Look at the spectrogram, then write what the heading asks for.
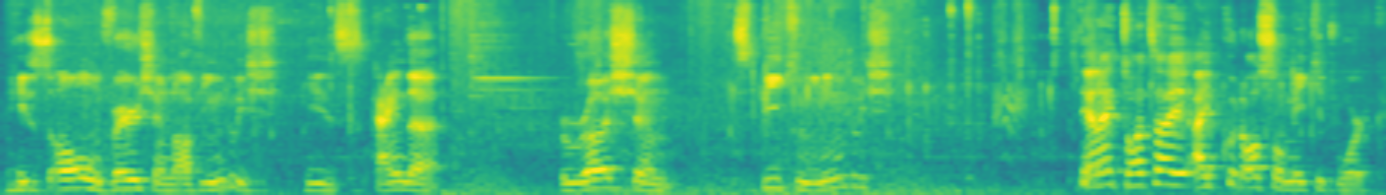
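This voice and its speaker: Male streamer, Brazilian accent, animated delivery, halting word-searching, background music on the stream. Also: fairly high pitch. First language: Portuguese. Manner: halting, often repeats words while searching for them. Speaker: game streamer. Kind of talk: casual gameplay commentary, answering chat.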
